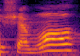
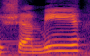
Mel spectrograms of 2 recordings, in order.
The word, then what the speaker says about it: chamois: There's also these guys, the shemo, also known as the sheami. It depends on where you're from. Don't come for me the pronunciation because there's two distinct pronunciations.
